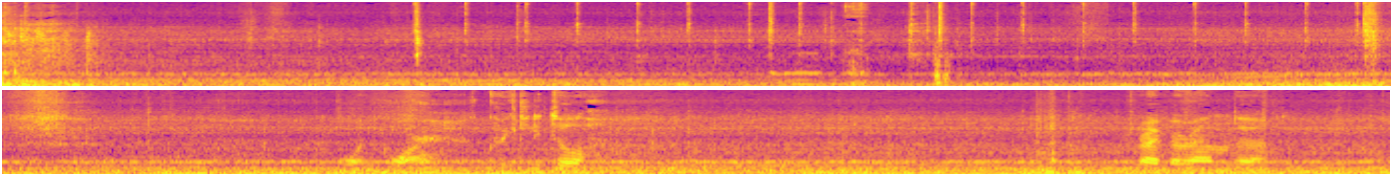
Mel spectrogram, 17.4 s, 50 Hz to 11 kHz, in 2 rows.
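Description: A 1996 Honda Orthia with a B20B engine and front-wheel drive rolls along at low speed, its engine rumbling steadily with clicks and small mechanical rattles throughout; someone speaks over it.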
